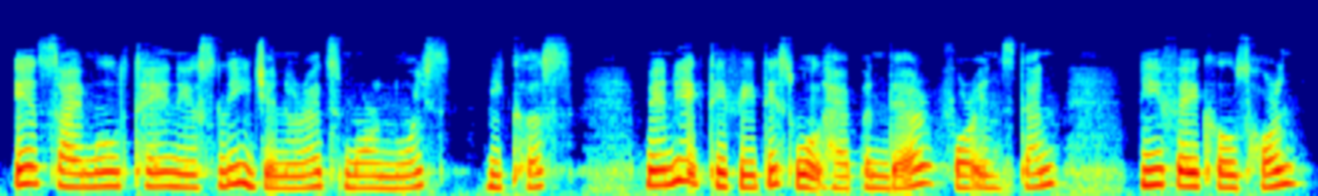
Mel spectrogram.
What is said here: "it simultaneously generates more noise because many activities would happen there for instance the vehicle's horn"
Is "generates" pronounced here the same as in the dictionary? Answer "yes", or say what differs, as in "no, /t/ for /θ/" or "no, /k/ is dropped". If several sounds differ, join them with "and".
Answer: yes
